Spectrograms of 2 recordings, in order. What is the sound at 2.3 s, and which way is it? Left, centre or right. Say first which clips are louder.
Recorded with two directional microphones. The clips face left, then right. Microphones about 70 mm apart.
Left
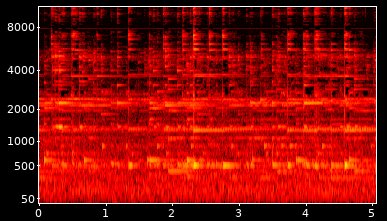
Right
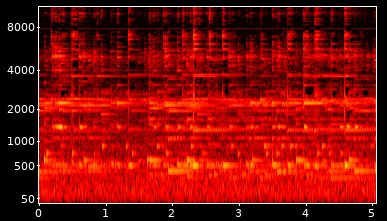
Cowbell: left 2 dB; centre.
